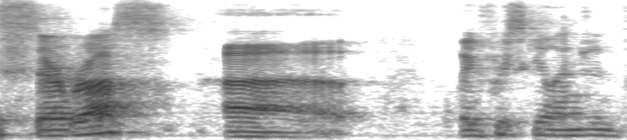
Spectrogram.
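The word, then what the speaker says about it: Cerebras: We have Cerberus, or how do they pronounce that name? I was going to say Cerberus, but that's Greek mythology. Cerebros, I believe. Cerebros.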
